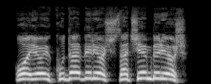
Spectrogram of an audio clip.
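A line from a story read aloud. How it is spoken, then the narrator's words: Terrified shouting, group. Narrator (Russian): гольды в ужасе закричали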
